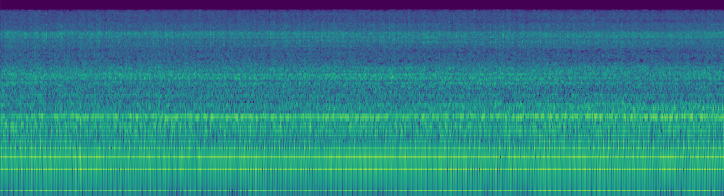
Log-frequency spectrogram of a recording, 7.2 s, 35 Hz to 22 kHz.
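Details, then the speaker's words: 1998 Mercedes ML320 petrol engine idling just after an oil change: steady high whine with fast even ticking; owner suspects a tensioner or something internal, unconfirmed. "Just did an oil change. But it still has like a whining, ticking sound. Don't know if it's a tensioner or something in my engine."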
